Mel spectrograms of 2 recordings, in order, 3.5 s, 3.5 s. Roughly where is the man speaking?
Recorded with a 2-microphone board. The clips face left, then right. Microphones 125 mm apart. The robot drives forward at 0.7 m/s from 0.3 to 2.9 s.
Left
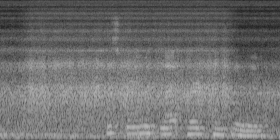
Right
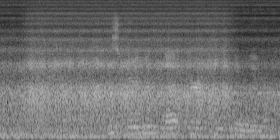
Left.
